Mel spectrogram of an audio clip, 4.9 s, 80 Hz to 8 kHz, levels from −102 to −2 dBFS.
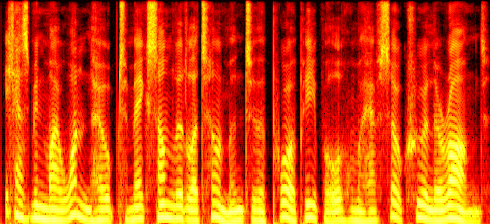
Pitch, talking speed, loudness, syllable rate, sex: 145 Hz, 255 wpm, -17 LUFS, 6.0 syllables/s, male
